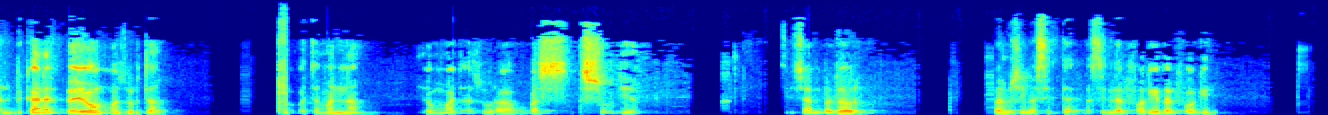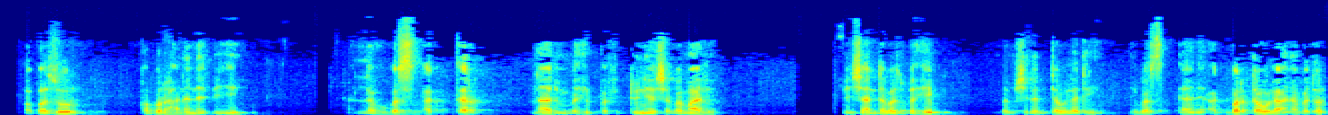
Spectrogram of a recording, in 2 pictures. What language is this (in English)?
Chadian Arabic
